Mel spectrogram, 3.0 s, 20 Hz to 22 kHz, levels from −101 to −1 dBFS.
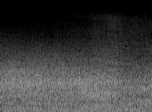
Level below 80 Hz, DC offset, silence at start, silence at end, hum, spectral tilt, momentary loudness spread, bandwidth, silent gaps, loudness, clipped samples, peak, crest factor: -56 dBFS; under 0.1%; 0 s; 0 s; none; -6.5 dB/octave; 4 LU; 16 kHz; none; -43 LUFS; under 0.1%; -28 dBFS; 14 dB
